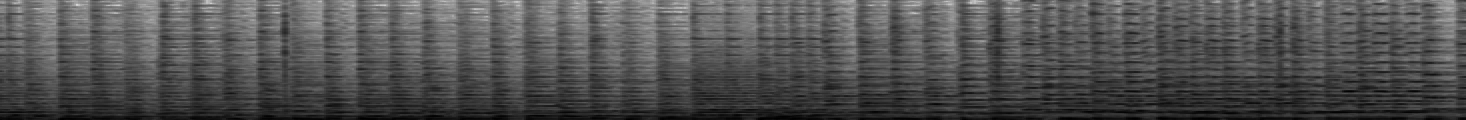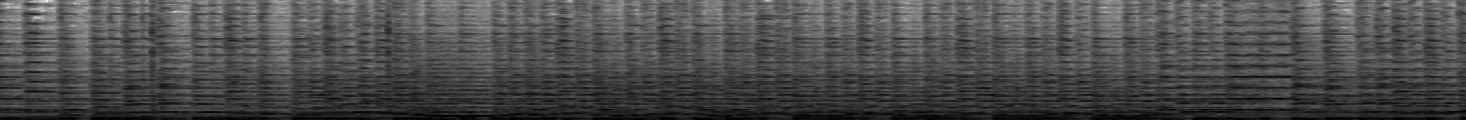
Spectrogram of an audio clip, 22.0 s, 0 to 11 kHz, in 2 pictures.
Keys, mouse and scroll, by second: 2.2 click, 4.1 g, 7.5 click, 10.7 click, 12.2 click, 20.1 ctrl+b.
